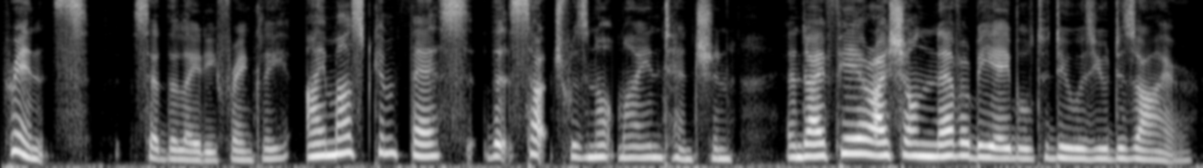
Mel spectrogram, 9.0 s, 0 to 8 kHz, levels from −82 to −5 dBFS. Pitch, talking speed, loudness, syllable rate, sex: 195 Hz, 180 wpm, -17 LUFS, 4.5 syllables/s, female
